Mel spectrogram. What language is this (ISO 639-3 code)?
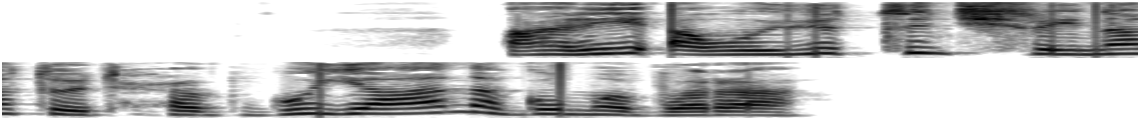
abk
